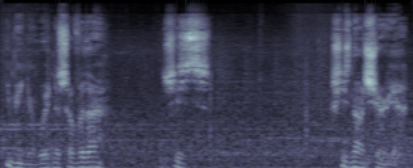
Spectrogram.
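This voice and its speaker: A man playing a low-voiced, stern agent. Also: measured pace, over music, close to an everyday voice. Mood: guarded. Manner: terse, firm, restrained. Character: stern, principled male Interpol agent and ex-cop. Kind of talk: video game cutscene dialogue.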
